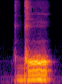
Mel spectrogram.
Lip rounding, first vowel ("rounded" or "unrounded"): rounded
